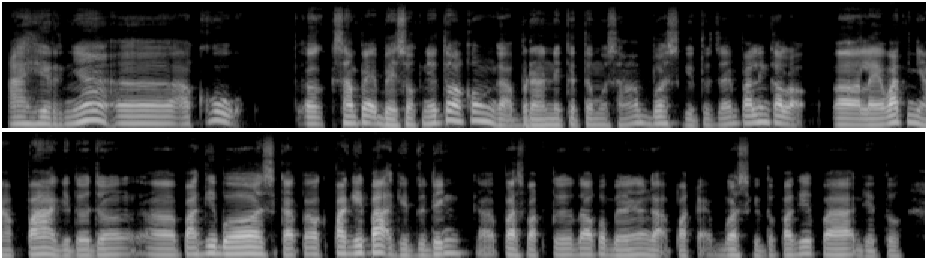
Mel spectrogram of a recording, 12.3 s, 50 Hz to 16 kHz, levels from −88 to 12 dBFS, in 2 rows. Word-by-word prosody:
Akhirnya, 150 +8 0
eee, 155 0 +1
aku, 195 +3 -5 0.4
ek 150 -2 -1
sampai 160 0 +3
besoknya 135 +4 -1
itu 160 - -5
aku 210 +2 +2
nggak 130 -7 -3
berani 125 +1 -2
ketemu 130 0 -7
sama 130 +6 -8
bos, 155 -1 -3
gitu. 130 -4 -12
Jadi 135 +3 -6
paling 165 +3 0
kalau, 165 -2 +3 0.2
eee, 135 -1 +5
lewat, 160 +8 +5
nyapa, 135 0 +1
gitu, 120 0 -2
jo 130 +2 -2 0.2
eee, 130 -2 -2
"Pagi, 145 +3 +2
Bos!" 145 -1 +6
Kato, 135 +2 0
"Pagi, 155 +1 +3
Pak!" 170 -6 +5
gitu 120 0 -6
ding. 140 +6 -2
Ke - - -9
pas 130 - +2
waktu 130 +2 -5
itu - - -3
aku 140 - -4
bilangnya 120 0 -2
nggak - - -19
pakai 115 +2 -6
bos, 125 0 -2
gitu. 115 -1 -12
"Pagi, 125 +4 -1
Pak!" 130 0 +2
gitu. 105 +1 -10
140 Hz, 210 wpm, -24 LUFS, 125-155 Hz, 0.4 s, Bos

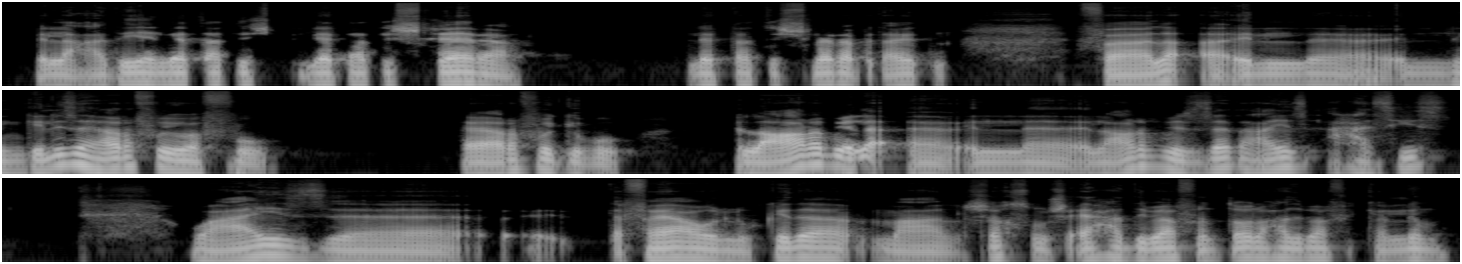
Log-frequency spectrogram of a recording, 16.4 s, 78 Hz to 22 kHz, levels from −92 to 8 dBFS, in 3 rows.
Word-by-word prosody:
العادية 85 +3 +1
اللي 95 +1 +4
هي - - +4
بتاعة 95 0 -2
الش 95 - -5
اللي 95 - 0
هي - - +3
بتاعة 95 0 -1
الشارع 100 -1 +4 0.7
اللي - - -1
هي - - -7
بتاعة - - -4
الشارع 95 0 +1
بتاعتنا، 85 0 -3 0.5
فلأ، 80 +1 +2
ال 85 +1 -1 0.3
الإنجليزي 95 +11 0
هيعرفوا 120 +1 +3
يوفّوه، 95 -4 0 0.7
هيعرفوا - - +3
يجيبوه، - - -3 0.4
العربي - - +7
لأ، 80 -1 0
ال 85 +1 -2
العربي 85 - -2
بالذات 110 +3 0
عايز 115 +3 -1
أحاسيس 120 - -8 0.7
وعايز 100 +2 +1
آآ، 80 -3 -3 0.5
تفاعُل 95 -3 +3
وكده، 100 +6 +1
مع 80 -3 -2
الشخص 75 - -7
ومش - - -6
أي 100 - +2
حد 105 0 -3
بيعرف 100 0 +1
ينطقُه 90 +4 -1
ولا 105 - +1
حد 100 - -1
بيعرف 100 0 -3
يتكلّمُه. 85 +3 -4
95 Hz, 155 wpm, -25 LUFS, 85-100 Hz, 0.7 s, العربي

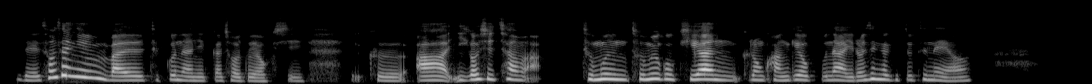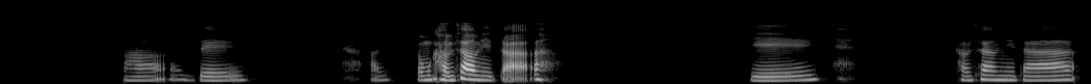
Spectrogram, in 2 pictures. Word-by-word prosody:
네, 195 -4 -7
선생님 325 - +5
말 190 0 +2
듣고 215 +2 -7
나니까 175 -2 -5
저도 170 -1 -6
역시 155 +1 -10 0.6
그 170 -3 -6
'아 190 -1 +4
이것이 225 +4 +1
참 225 -4 0
아 - - -7 0.4
드문 230 -1 +4
드물고 240 +1 +2
귀한 225 -4 +5
그런 205 -2 -5
관계였구나.' 195 -1 -2
이런 185 +3 -4
생각이 225 -4 +1
또 205 - -10
드네요. 185 -5 -6 2.4
아 185 +2 -11 0.4
네. 185 +1 -9 1.3
아. - - -16 0.3
너무 200 +2 -4
감사합니다. 210 -3 +3 2.3
예. 185 +5 -7 1.4
감사합니다. 200 -1 -4
200 Hz, 165 characters per minute, -25 LUFS, 185-220 Hz, 2.4 s, 선생님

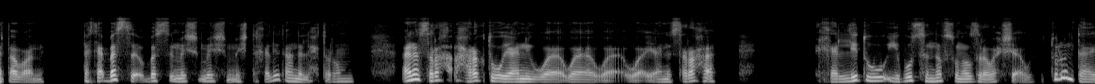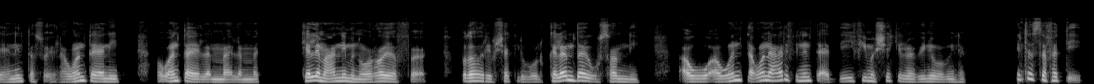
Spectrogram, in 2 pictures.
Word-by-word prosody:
آه - - +1
طبعًا - - -1 0.4
تخ - - -2
بس - - +3
بس 160 - -1
مش 140 +1 -2
مش 150 0 -4
مش - - -6
تخلّيت 215 -2 -6
عن 145 -3 0
الإحترام، 130 +3 -7 0.5
أنا 190 +7 +9
الصراحة 190 -5 +2
أحرجته 175 -2 +1
ويعني 130 -2 +4
و 120 - -3
و 115 0 -1
و - - -4
و - - -4
يعني 120 - -5
الصراحة 120 - 0 1.0
خلّيته 170 +7 +1
يبُص 160 +5 -1
لنفسه 150 -1 -2
نظرة 125 -3 0
وِحشة 120 +4 -2
أوي، 105 - -10
قُلت - - -6
له: 300 - +4
"أنت 250 - +2
يعني 120 +1 -1
أنت 145 -3 -5
سؤال 120 0 -10
هو 120 +3 +1
أنت 175 -1 +2
يعني 135 -2 +3 0.4
هو - - +2
أنت 160 +2 +3
لما 120 -3 +2
لما 115 0 -3 0.4
تتكلم 170 0 +6
عنّي 150 +4 +3
من 135 -4 +1
ورايا 130 +3 +3
ف - - -11 0.5
في - - 0
ضهري 155 -2 +4
بشكل 130 +1 -6
والكلام 155 +10 +3
ده 180 -1 +5
يوصلني 130 -5 -1 0.4
أو 135 +1 +3
أو 135 +3 +2
أنت 195 +2 +2
وأنا 185 +3 +4
عارف 190 +2 0
إن 170 - -1
أنت 175 0 -1
قد 115 - -1
إيه 150 +2 -4
في 165 +2 -7
مشاكل 155 0 -3
ما 130 -2 -1
بيني 130 +2 -2
وما 125 -2 -1
بينك، 120 -1 -8 0.5
أنت 225 - -3
استفدت 185 -7 +1
إيه؟" 100 - -8
140 Hz, 190 wpm, -24 LUFS, 125-170 Hz, 1.0 s, أنا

